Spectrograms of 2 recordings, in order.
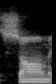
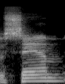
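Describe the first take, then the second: First: The name is pronounced the Farsi way. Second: The name is pronounced the English way. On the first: "in Farsi" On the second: "in English"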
